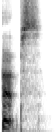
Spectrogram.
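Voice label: "apse", British English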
